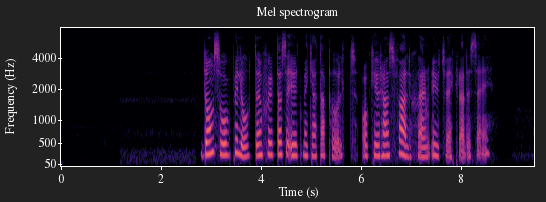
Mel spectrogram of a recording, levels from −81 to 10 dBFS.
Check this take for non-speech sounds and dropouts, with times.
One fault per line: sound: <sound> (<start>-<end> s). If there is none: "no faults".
no faults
